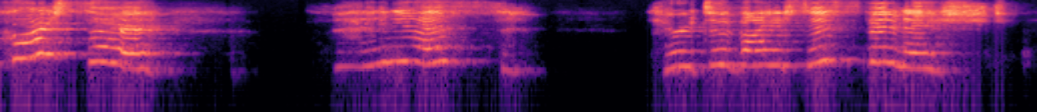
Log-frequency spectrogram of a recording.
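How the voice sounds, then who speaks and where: A put-on character voice at an extremely high pitch goes at a very slow pace with long, frequent pauses and a slight echo. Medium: stage play. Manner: meek, deferential.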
